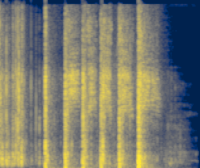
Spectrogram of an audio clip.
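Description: Plastic snack packet crackling as it is handled and torn open: a quick string of sharp, loud crackles.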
